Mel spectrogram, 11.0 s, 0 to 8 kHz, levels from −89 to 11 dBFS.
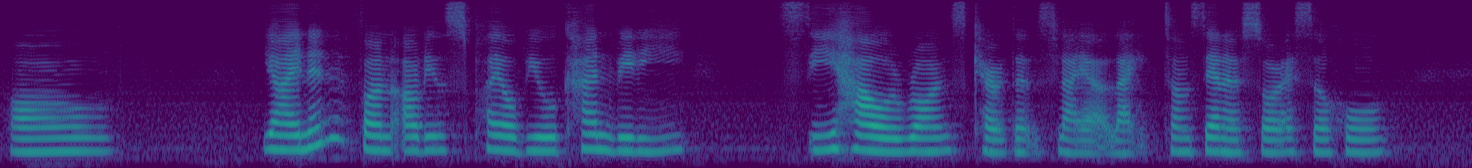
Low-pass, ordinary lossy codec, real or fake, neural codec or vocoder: none; none; fake; codec, 16 kHz, 0.2 kbps, FocalCodec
